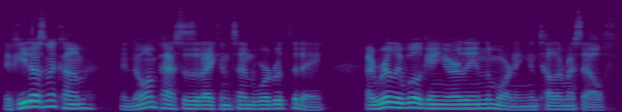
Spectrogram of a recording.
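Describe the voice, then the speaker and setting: A man's voice: medium pitch, expressive, a little fast, darkish tone, lightly acted. A man voicing a kindly, motherly Scottish housewife with homely, encouraging dialect talk. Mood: helpful.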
